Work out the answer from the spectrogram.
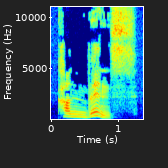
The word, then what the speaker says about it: convince: convince, convince, convince. 강세가 두 번째 음절에 가 있어요.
